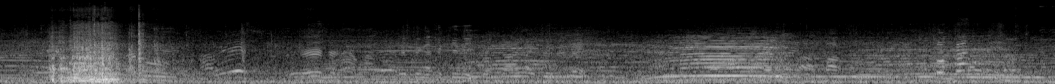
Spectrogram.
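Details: Cattle unloaded from a truck after one jumped and fell; a loud thump, then repeated long moos with rising and falling harmonics, with voices nearby.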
